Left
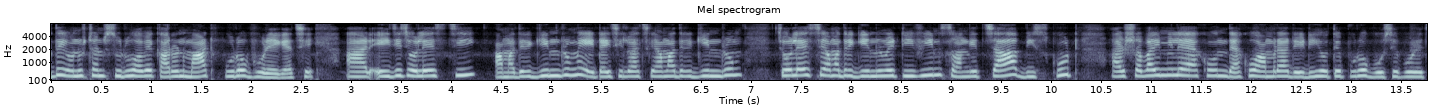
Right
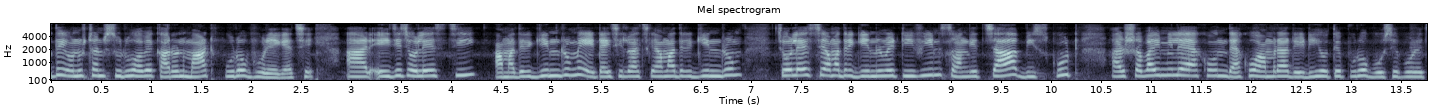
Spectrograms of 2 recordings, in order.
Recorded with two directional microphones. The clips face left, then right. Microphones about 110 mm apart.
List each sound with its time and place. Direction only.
0.3 s a woman's voice: 35° left (ahead or behind); by 13.7 s 50° left (ahead or behind)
